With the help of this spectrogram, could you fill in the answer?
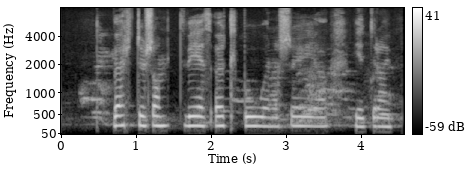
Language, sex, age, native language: Icelandic, male, 12, Icelandic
